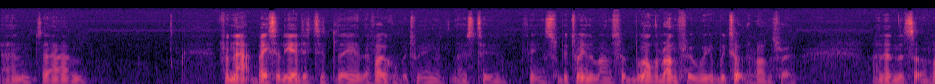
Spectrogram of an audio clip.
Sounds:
speech

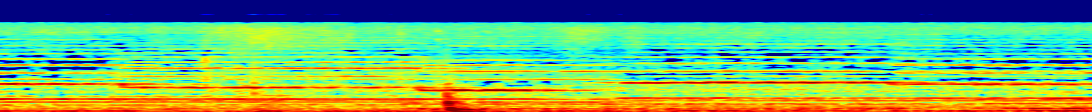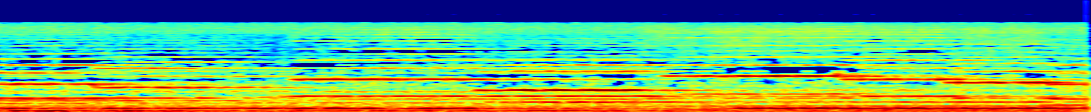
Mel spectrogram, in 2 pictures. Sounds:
music

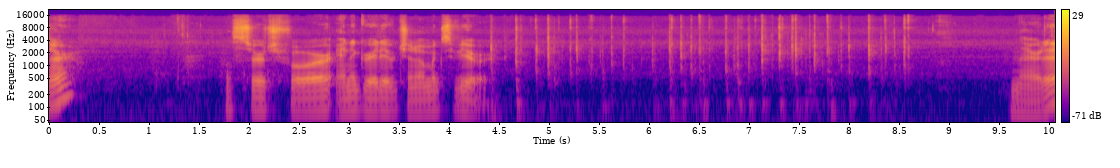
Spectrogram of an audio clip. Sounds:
computer keyboard

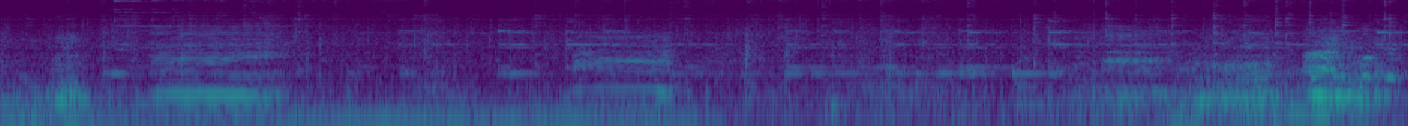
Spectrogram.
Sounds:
bovinae cowbell

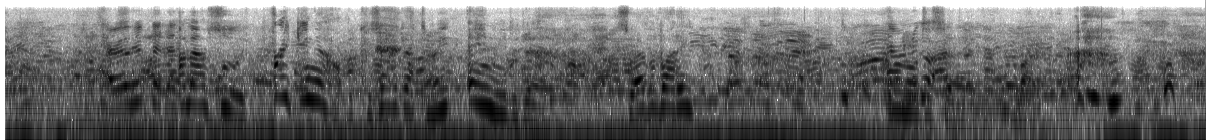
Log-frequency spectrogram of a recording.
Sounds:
speech

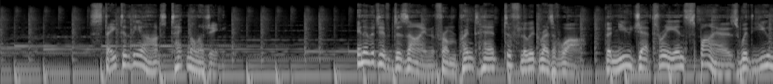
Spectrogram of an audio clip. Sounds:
speech
music

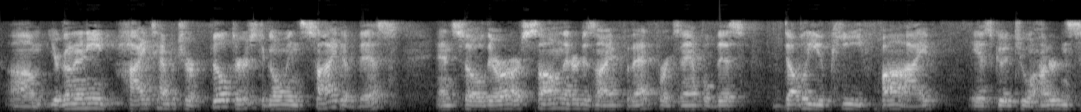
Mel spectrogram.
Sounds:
speech

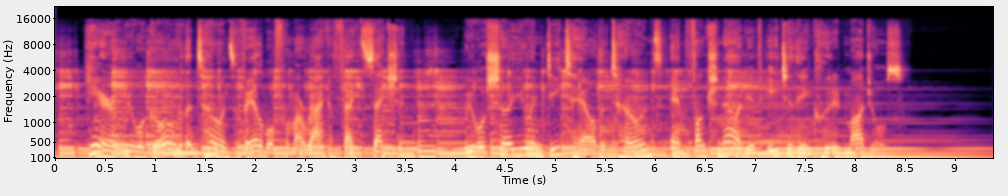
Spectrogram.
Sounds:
speech
guitar
music

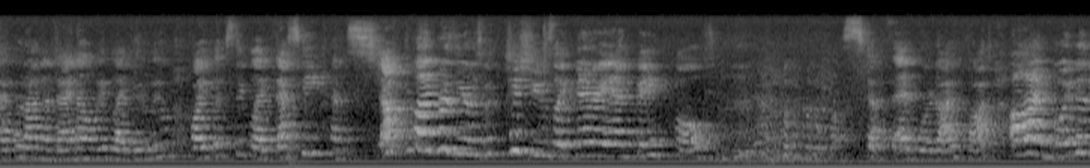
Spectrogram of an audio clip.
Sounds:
speech

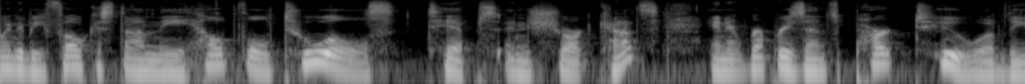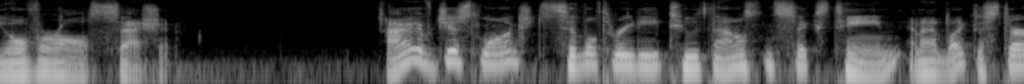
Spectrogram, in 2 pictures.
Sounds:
speech

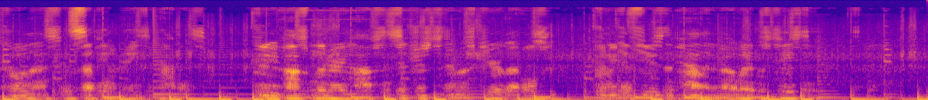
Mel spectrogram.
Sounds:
speech
music

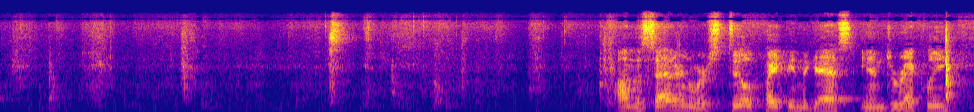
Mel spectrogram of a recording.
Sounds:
speech

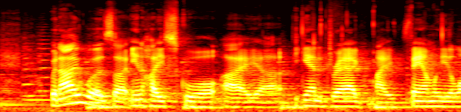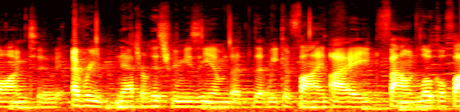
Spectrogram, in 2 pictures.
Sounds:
speech

